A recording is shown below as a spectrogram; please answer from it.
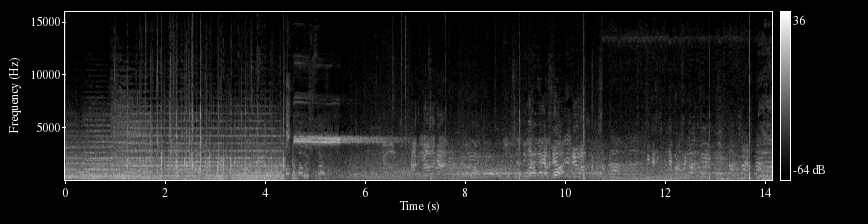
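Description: Music for the first four and a half seconds, then a cut to live pitch sound: a short high whistle blast, followed by footballers shouting to each other and a couple of sharp thuds of the ball being struck.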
